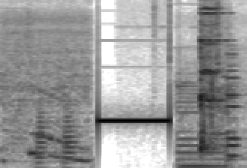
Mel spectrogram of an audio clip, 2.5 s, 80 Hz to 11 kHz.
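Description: A single steady 1 kHz bleep tone of about three-quarters of a second, the kind of censor-style beep added as an editing sound effect, with all other sound cut out while it plays. Background music comes in right after it.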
